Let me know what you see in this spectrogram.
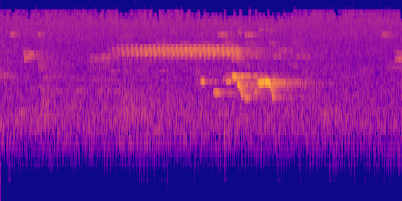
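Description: A bird calling: a rapid high trill, then a few short, clear whistled notes, loudest about four seconds in, over a faint steady room hiss.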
